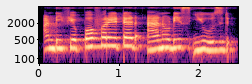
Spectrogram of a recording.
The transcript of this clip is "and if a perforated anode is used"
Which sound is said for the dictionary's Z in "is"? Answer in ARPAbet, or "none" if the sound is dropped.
S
